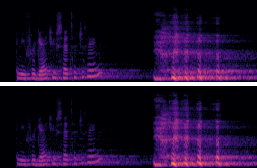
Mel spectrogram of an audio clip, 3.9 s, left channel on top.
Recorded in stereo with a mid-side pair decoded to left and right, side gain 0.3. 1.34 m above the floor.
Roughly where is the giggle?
Ahead right.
